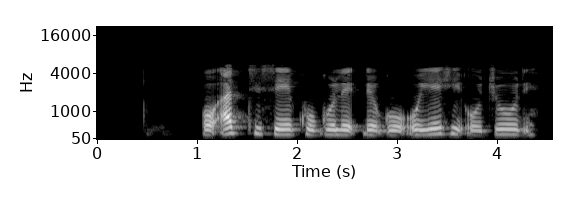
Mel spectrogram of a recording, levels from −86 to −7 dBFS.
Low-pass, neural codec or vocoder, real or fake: 5.4 kHz; none; real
